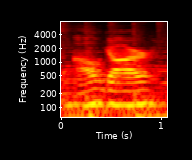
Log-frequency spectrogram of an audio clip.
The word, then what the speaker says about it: Allgeier: So our name is Allgeier Martin and Associates. So I think of the fish, the ugly fish, like in Spring River, the prehistoric looking gar.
